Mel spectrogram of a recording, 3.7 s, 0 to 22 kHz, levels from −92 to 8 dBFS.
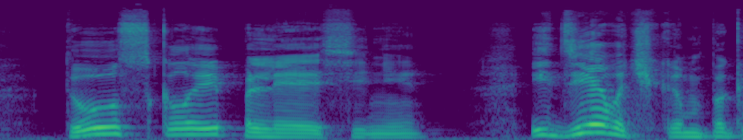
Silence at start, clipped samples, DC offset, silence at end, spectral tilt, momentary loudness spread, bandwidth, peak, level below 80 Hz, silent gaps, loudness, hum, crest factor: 0.35 s; under 0.1%; under 0.1%; 0 s; -5.5 dB/octave; 14 LU; 16.5 kHz; -14 dBFS; -64 dBFS; none; -30 LUFS; none; 16 dB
